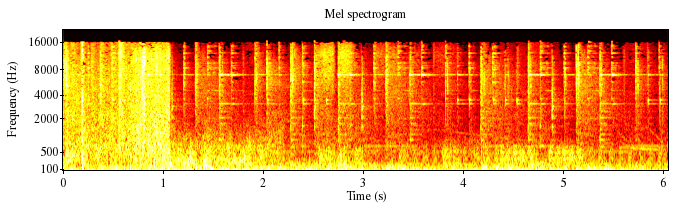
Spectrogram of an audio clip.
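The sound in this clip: Gunfire in a chaotic firefight, dense overlapping shots and bursts that merge into a loud, continuous crackling barrage with no pause.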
